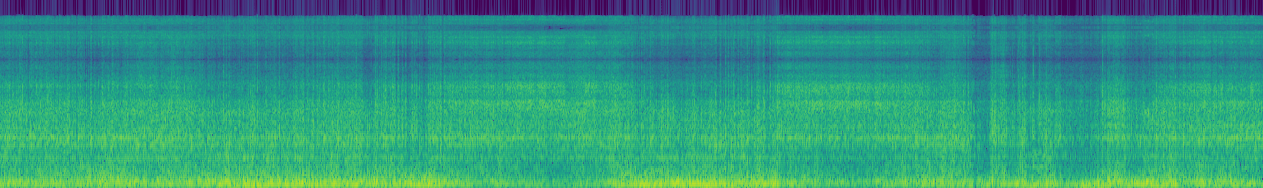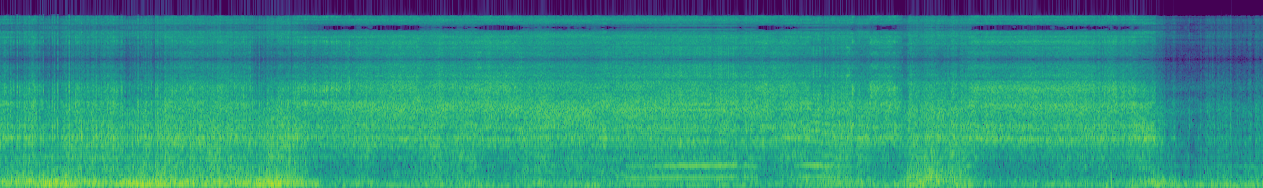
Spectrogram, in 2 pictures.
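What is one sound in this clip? Strong wind roars loudly in free fall.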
